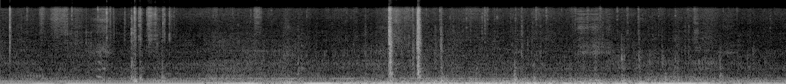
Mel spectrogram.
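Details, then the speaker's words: Car rocking side to side while driving, clunks worse on bumpy roads: scattered sharp clinks and clunks from the front suspension. Suspected ball joints, lower arm bushes or anti-roll bar drop links. "so when you're driving and the car is rocking sort of left to right you can hear all sorts of clinking clunking"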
